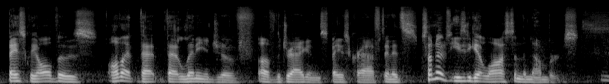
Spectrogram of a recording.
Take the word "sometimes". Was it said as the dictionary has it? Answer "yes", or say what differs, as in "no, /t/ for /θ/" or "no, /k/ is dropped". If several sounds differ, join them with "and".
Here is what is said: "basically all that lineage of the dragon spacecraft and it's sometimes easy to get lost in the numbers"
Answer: yes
